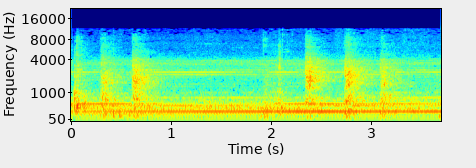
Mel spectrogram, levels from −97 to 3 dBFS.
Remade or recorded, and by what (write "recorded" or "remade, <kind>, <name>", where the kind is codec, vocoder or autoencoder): recorded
